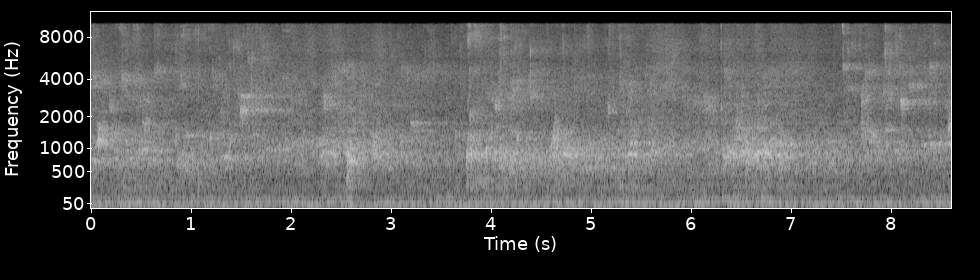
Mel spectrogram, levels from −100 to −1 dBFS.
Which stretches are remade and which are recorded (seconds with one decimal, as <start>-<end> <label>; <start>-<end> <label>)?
0.0-2.0 recorded; 2.0-3.0 remade; 3.0-5.6 recorded; 5.6-7.4 remade; 7.4-8.6 recorded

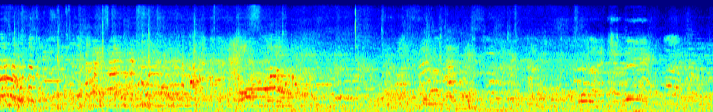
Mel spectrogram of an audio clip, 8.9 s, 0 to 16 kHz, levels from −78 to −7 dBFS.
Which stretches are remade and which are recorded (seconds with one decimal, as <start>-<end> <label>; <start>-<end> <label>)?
0.0-1.0 recorded; 1.0-4.8 remade; 4.8-5.8 recorded; 5.8-8.1 remade; 8.1-8.9 recorded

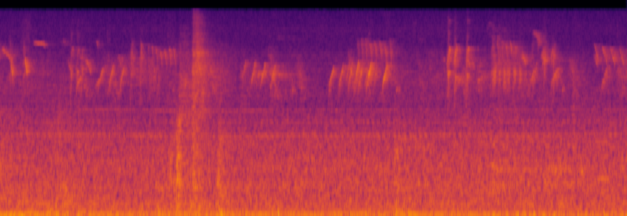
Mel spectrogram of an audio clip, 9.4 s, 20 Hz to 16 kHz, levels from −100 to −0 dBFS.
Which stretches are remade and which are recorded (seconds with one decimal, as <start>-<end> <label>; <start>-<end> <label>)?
0.0-0.6 recorded; 0.6-1.2 remade; 1.2-4.7 recorded; 4.7-6.4 remade; 6.4-9.4 recorded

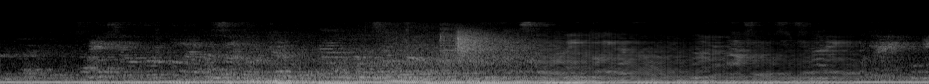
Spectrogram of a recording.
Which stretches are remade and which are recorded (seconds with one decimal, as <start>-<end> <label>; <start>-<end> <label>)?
0.0-5.4 recorded; 5.4-8.6 remade; 8.6-9.3 recorded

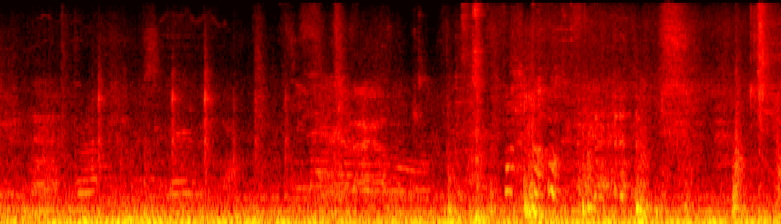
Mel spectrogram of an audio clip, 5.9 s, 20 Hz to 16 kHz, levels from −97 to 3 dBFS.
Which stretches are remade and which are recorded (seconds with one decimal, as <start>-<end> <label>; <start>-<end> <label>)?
0.0-5.9 recorded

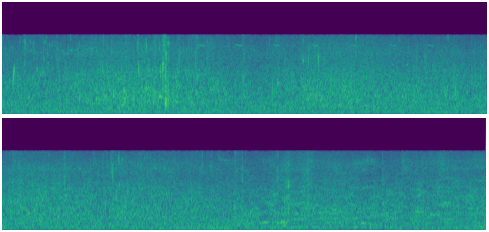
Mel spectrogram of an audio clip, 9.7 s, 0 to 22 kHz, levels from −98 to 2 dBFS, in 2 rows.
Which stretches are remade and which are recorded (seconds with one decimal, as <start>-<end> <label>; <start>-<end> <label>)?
0.0-7.3 recorded; 7.3-9.7 remade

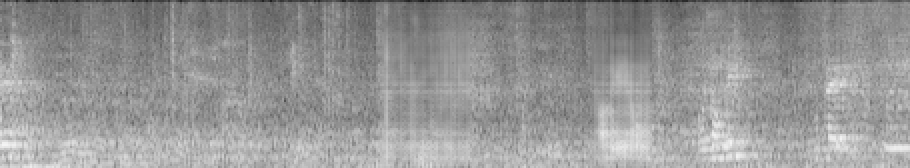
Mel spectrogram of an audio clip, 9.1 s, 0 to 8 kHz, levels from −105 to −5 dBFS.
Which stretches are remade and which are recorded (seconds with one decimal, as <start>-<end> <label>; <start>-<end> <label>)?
0.0-3.8 recorded; 3.8-4.7 remade; 4.7-5.9 recorded; 5.9-6.5 remade; 6.5-9.1 recorded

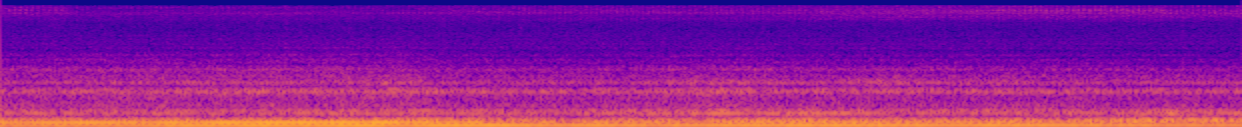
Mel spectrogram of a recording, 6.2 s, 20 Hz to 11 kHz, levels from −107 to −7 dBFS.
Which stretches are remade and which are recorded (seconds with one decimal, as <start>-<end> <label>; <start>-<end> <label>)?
0.0-6.2 recorded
